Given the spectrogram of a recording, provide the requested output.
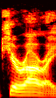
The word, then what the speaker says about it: Curare: Touch of Curare, yeah, absolutely.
